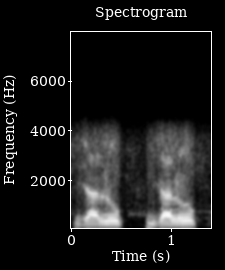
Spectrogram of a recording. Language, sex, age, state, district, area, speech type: Assamese, male, 60+, Assam, Sivasagar, rural, conversation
